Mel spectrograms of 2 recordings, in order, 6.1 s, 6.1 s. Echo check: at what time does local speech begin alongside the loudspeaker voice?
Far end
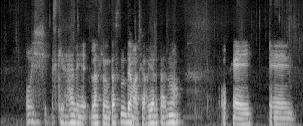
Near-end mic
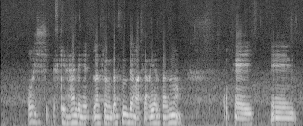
none

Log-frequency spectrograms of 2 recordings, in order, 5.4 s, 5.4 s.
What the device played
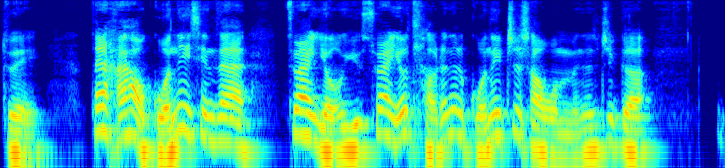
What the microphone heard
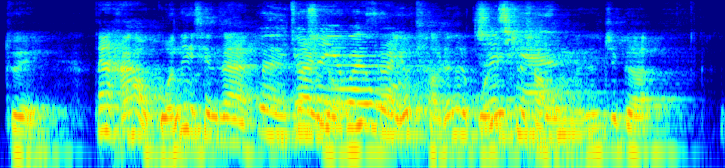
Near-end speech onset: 1.9 s

